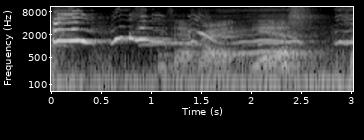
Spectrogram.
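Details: A Labradoodle puppy from the Kiwi litter gives a loud, long, wavering high whine that slides downward, then a second whine at the end, while a person asks about late-afternoon food.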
